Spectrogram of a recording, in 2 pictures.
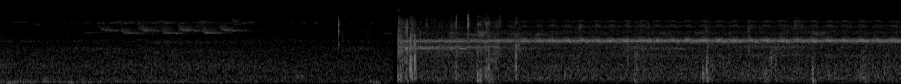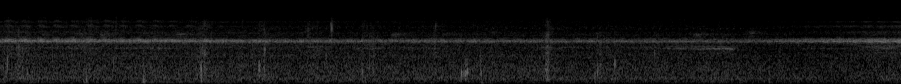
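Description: An insect droning steadily at a high pitch, starting abruptly about four seconds in. Before it starts, a few faint short bird notes.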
